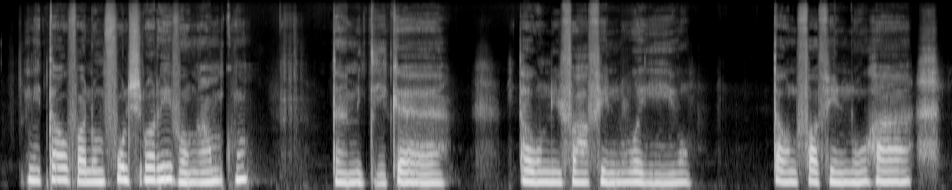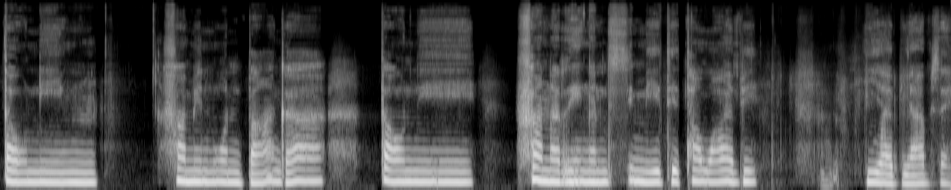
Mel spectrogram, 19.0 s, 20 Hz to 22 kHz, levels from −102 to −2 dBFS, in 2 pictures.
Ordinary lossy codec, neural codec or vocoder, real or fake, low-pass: none; vocoder, 44.1 kHz, 128 mel bands every 512 samples, BigVGAN v2; fake; 19.8 kHz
